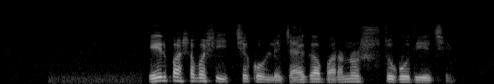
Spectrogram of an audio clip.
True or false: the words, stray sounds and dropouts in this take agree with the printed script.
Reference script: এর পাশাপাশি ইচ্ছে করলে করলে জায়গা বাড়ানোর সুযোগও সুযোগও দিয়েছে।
false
